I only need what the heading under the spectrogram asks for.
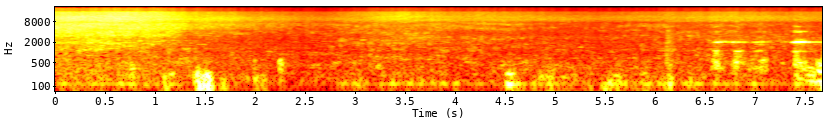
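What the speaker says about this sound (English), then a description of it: "now that that's nicely drained, we are going to sear it" Carne asada steak searing in a hot pan gives a faint, steady hiss of sizzling throughout, broken by a few soft knocks and clinks of the pan.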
